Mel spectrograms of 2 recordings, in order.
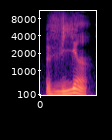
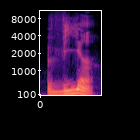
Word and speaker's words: viens: So the first form is je viens. Je viens. Okay? Remember this I, viens, viens, and then this nasal. Final S not pronounced.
